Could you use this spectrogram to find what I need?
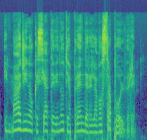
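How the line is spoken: Low voice. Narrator (Italian): A bassa voce disse

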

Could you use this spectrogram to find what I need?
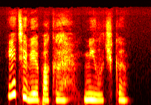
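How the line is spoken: Sighing. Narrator (Russian): вздохнула мэр

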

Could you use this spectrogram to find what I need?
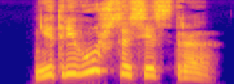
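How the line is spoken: Encouraging shout. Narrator (Russian): ободряюще крикнула я

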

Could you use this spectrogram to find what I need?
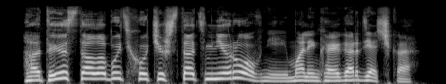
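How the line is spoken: Light, interested, faintly growling. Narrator (Russian): Он проговорил это слишком легко, заинтересованно и с рычащими нотками в голосе

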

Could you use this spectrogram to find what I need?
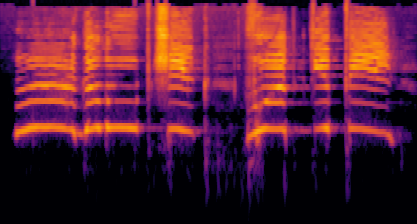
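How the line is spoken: Squeaking. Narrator (Russian): запищал птичий нос

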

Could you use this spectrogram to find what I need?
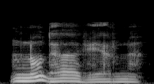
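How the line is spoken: Mutter. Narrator (Russian): буркнул Сомс

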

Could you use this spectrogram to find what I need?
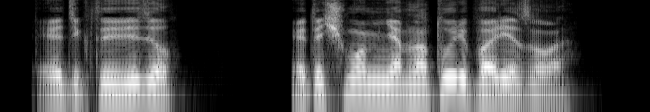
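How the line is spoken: Loud. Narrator (Russian): громко сказал

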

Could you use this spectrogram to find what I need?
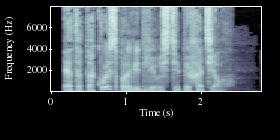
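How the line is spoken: Whispered question. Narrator (Russian): спросил я шепотом

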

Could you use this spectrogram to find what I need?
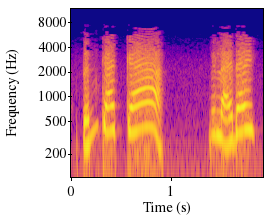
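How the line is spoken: Calling out loudly. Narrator (Vietnamese): Hoàng Dung cao giọng gọi

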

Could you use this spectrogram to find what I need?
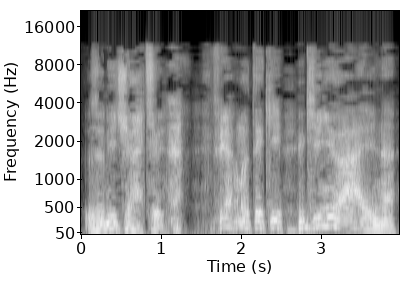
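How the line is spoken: Laughing. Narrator (Russian): Рассмеялась голова

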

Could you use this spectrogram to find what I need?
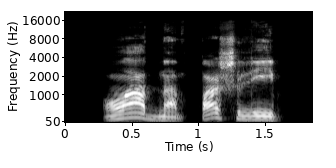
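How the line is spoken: Grumbling. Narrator (Russian): проворчал Аристофан

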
